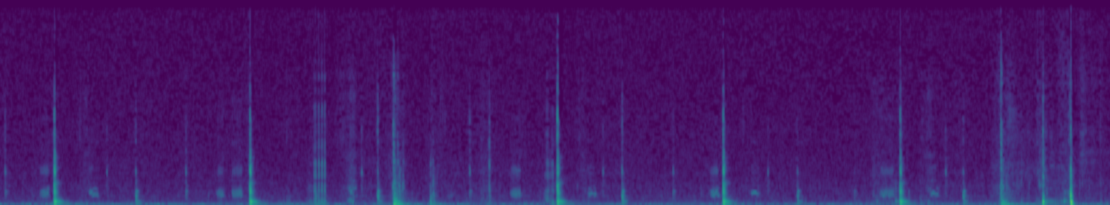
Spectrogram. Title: Clicking Clutch Pedal | Clicking Noise Clutch Master Cylinder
